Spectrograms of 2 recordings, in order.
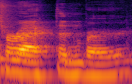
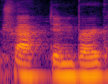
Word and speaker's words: Trachtenberg: Did I pronounce the last name wrong? Yes, it's Trachtenberg. Trachtenberg.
